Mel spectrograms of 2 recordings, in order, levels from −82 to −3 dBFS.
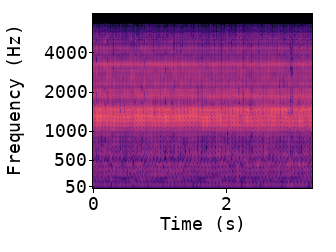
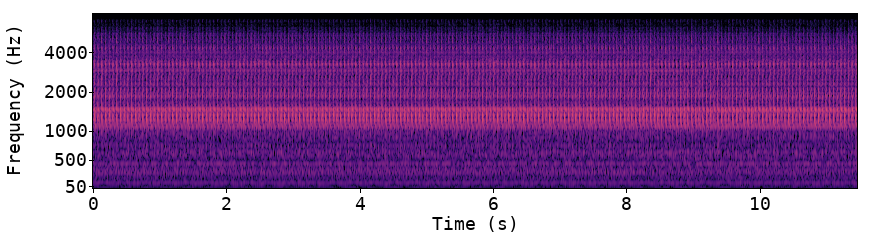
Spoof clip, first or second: first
